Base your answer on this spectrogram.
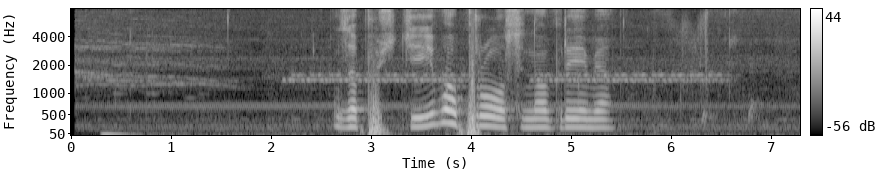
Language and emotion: Russian, neutral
